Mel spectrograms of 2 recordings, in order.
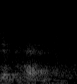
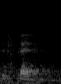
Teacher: With aspiration, depend. Without aspiration, depend.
